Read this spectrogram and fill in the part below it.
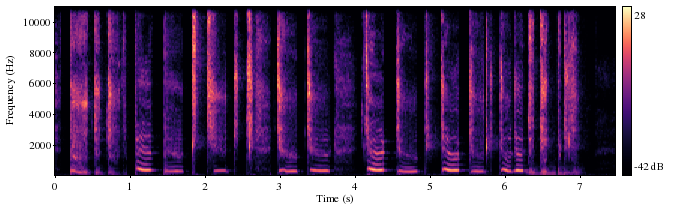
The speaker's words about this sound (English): You hear that 80s percussion? I mean, that shit in the beginning goes.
